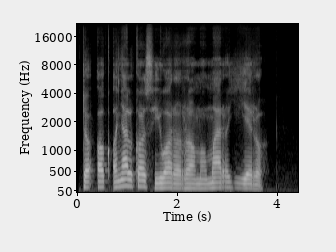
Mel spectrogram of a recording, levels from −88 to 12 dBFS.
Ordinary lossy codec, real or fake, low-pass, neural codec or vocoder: none; fake; none; codec, 44.1 kHz, 7.8 kbps, DAC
